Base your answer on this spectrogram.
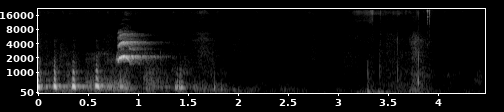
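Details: Chihuahua puppies in Missouri playing around a mop during floor cleaning: a quick run of short, gruff pulsed growls, then a thin high whine, a few softer grunts, and a brief scuffing noise after a pause.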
